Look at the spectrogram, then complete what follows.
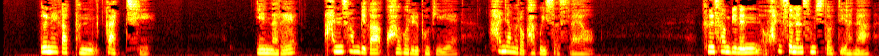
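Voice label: Korean, female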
